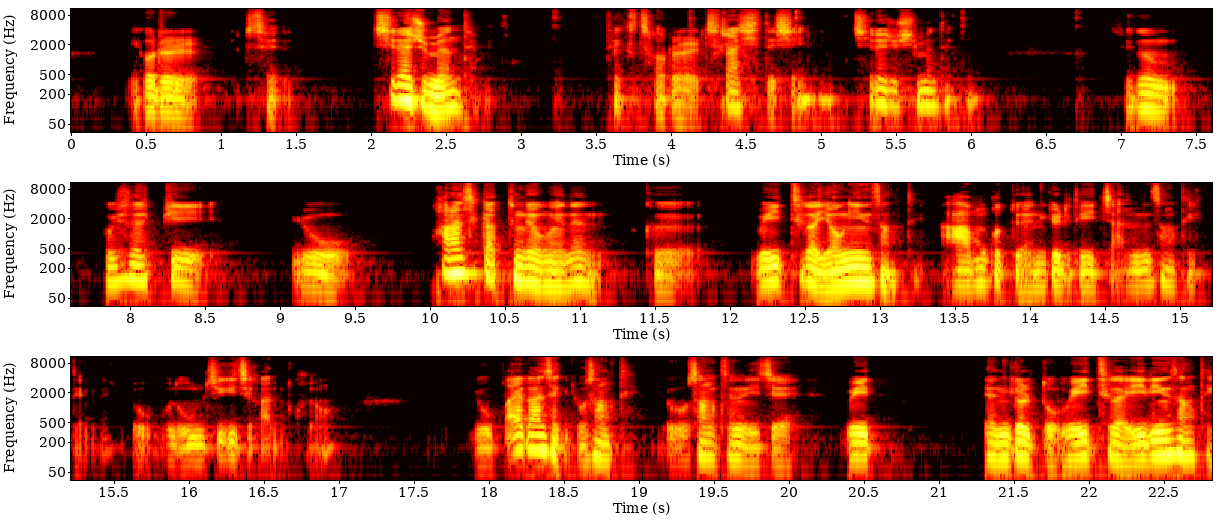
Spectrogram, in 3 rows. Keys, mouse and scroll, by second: 0.5 click, 3.4 middle click, 4.0 click, 5.1 middle click, 5.8 click, 7.0 middle click, 15.0 middle click, 16.6 middle click.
